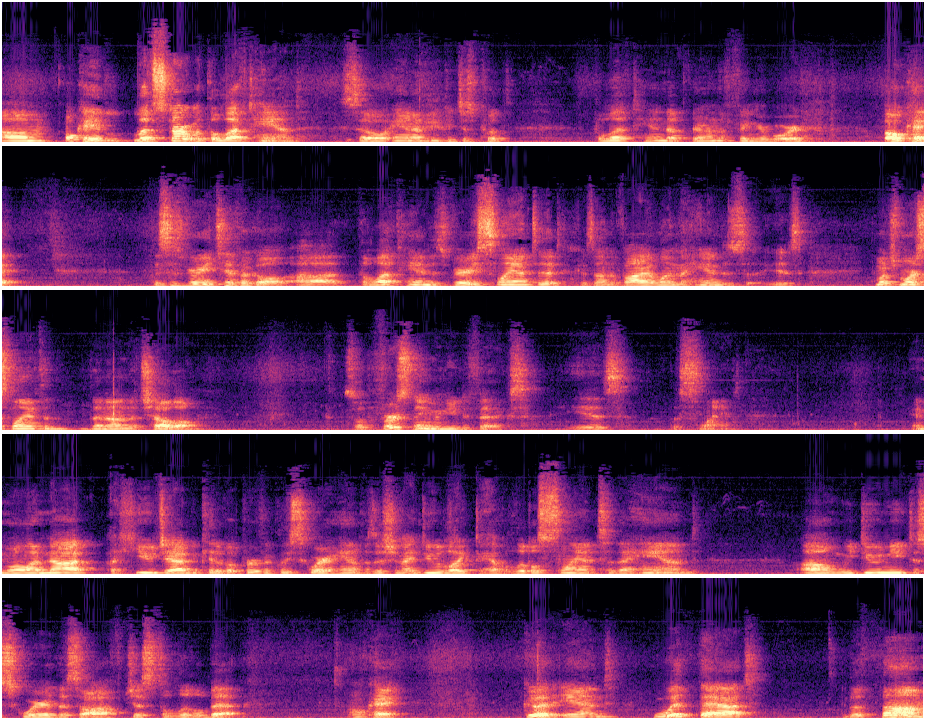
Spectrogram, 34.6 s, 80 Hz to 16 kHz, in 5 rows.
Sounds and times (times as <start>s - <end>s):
Speech: 0.0s - 7.1s, 8.0s - 15.4s, 16.4s - 19.4s, 20.6s - 26.0s, 26.7s - 29.6s, 30.2s - 30.8s, 31.6s - 34.5s.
